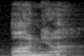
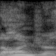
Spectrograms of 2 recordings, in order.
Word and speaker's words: Anya: everett the little girl anya i pronounce it andrea sometimes but her name is anya she's a real girl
